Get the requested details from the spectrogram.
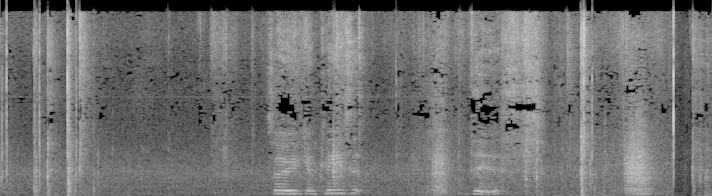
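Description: A book is set down on a table with a soft thud.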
